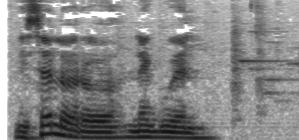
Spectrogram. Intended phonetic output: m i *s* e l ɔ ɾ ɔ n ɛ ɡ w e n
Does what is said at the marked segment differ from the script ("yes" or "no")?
no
